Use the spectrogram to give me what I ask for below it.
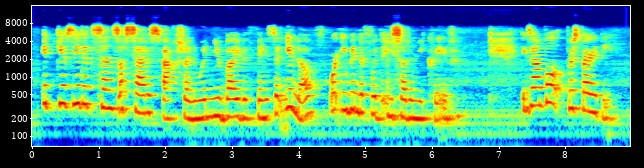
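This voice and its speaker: A woman with a high pitch speaks at a moderate pace, her loudness very even. Audible room echo and noticeable background noise surround her. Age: 20s. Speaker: faith podcaster. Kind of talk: personal reflection monologue. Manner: code-switching Taglish.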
